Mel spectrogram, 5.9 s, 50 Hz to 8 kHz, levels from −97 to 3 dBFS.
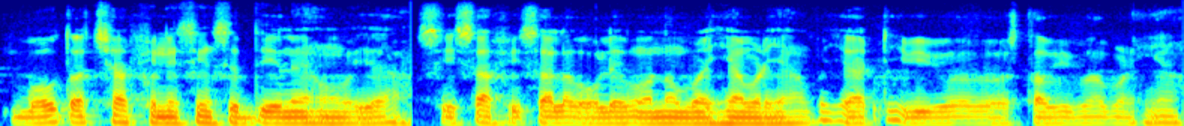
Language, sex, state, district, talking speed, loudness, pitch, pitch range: Hindi, male, Uttar Pradesh, Varanasi, 190 wpm, -25 LUFS, 100 Hz, 100-105 Hz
